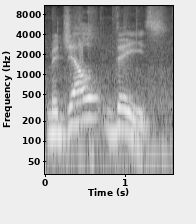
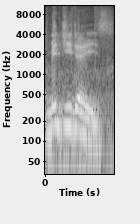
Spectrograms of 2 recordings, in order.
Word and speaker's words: McDonald's: No, it's not Macca's. No, it's called Miguel D's. Miguel D's is how you say it in French. Miguel D's. And then if you're up north in Australia, call it Midgie D's.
